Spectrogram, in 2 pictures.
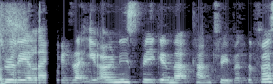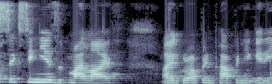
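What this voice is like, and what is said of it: Australian accent. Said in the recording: “my Aussie twang”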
